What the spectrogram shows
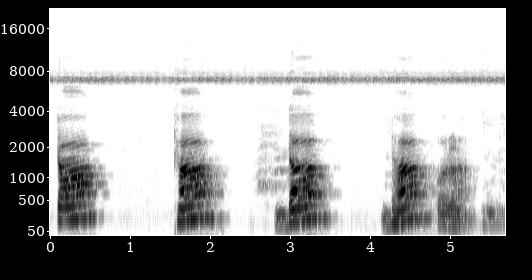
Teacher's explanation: और ये जो है ना ये मूर्धा से बोले जाते हैं। जब ट वर्ग मूर्धा से बोला जाता है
